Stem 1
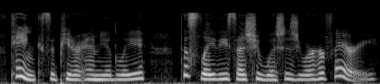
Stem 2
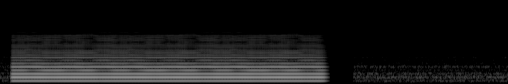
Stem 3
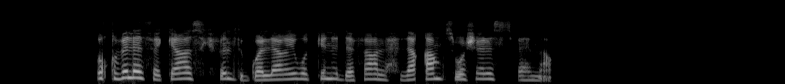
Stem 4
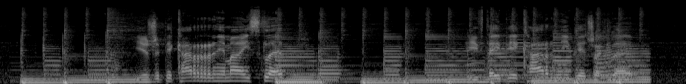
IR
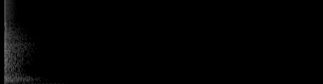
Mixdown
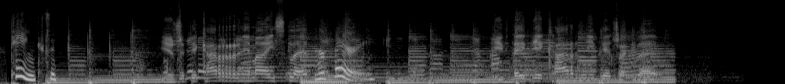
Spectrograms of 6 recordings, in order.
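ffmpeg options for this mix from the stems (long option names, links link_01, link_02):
-filter_complex "[0:a]alimiter=limit=-14.5dB:level=0:latency=1:release=19,asoftclip=type=tanh:threshold=-13dB,volume=0.5dB,asplit=3[link_01][link_02][link_03];[link_01]atrim=end=0.56,asetpts=PTS-STARTPTS,afade=type=out:start_time=0.556:duration=0.004:curve=hsin[link_04];[link_02]atrim=start=0.56:end=3.15,asetpts=PTS-STARTPTS,volume=0[link_05];[link_03]atrim=start=3.15,asetpts=PTS-STARTPTS,afade=type=in:duration=0.004:curve=hsin[link_06];[link_04][link_05][link_06]concat=n=3:v=0:a=1[link_07];[1:a]acompressor=threshold=-37dB:ratio=2.5,lowshelf=frequency=450:gain=5.5,adelay=2350,volume=-11.5dB[link_08];[2:a]adelay=650,volume=-9.5dB[link_09];[3:a]adynamicequalizer=threshold=0.00398:dfrequency=6500:dqfactor=0.7:tfrequency=6500:tqfactor=0.7:attack=5:release=100:ratio=0.375:range=2.5:mode=cutabove:tftype=highshelf,adelay=250,volume=0dB[link_10];[link_07][link_08][link_09][link_10]amix=inputs=4:normalize=0,adynamicsmooth=sensitivity=8:basefreq=1900"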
